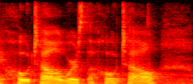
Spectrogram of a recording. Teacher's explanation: the rhythm of that word is hotel with second syllable stress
